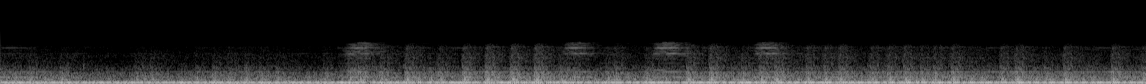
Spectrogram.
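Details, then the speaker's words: Single-phase AIR induction motor with large start capacitor on a three-wire soft starter: harsh buzzy low hum over the run, absent on direct mains; the starter isn't fully open, clipping the sine wave; fix: bypass it with a contact after ramp-up. "Ну в общем как вы поняли да он не полностью открытый во время работы он немножечко подпиливает синусоиды из-за этого получается вот этот неприятный звук"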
